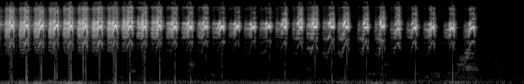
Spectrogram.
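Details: Crested jay gives a dry, high-pitched rattle of evenly spaced sharp notes, slowing slightly toward the end before stopping.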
